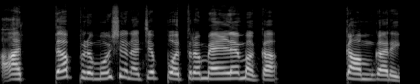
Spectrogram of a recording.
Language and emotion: Goan Konkani, happy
